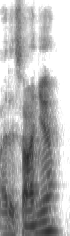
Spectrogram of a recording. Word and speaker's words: Adesanya: this one, and I'm going to say Israel Adesanya.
